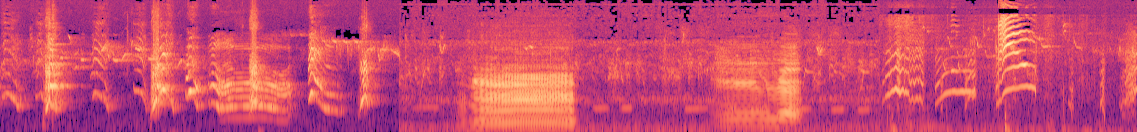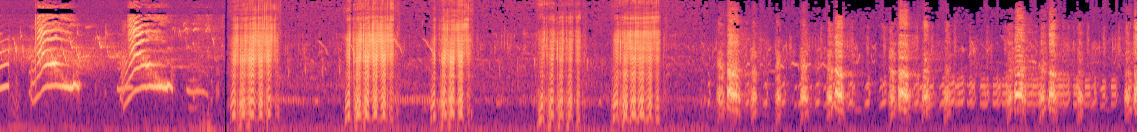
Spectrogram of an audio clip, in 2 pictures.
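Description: A run of animal calls one after another. Puppies yelp and whimper at first, then come two long drawn-out calls. Kittens meow in rising-and-falling cries around the middle, followed by a series of broader calls, and farmyard fowl call busily near the end.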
